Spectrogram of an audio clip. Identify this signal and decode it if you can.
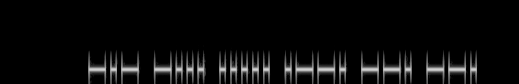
Morse code, heard as a keyed tone, about 22 wpm, 700 Hz. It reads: KB5PGG
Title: USA Call Signs Repeated 2x 22wpm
